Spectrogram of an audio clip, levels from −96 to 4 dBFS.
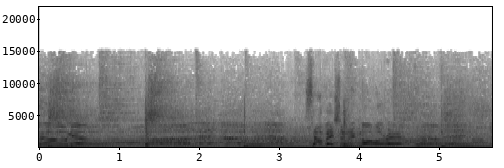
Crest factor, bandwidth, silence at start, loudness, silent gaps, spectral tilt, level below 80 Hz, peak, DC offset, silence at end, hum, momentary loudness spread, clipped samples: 14 dB; 15.5 kHz; 0 s; -14 LUFS; none; -4 dB/octave; -24 dBFS; 0 dBFS; under 0.1%; 0 s; none; 6 LU; under 0.1%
